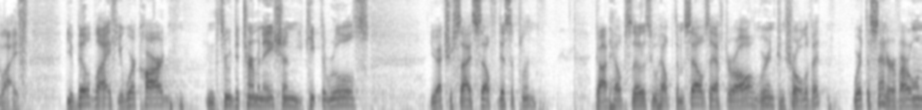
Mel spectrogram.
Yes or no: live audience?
yes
